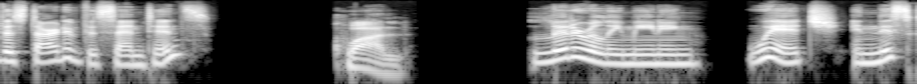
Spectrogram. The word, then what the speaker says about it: Qual: Pronunciation note, Qual? is the shortened form of Quale? when Quale? is followed by a word which starts with its same final vowel sound. E. It's shortened to. Qual?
